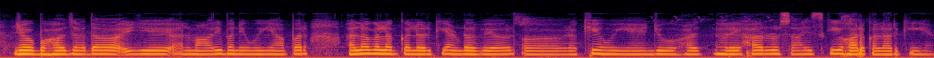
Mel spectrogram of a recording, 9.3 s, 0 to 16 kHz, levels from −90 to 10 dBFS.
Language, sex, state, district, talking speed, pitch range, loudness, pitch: Hindi, female, Uttar Pradesh, Hamirpur, 175 wpm, 185-195 Hz, -16 LUFS, 190 Hz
